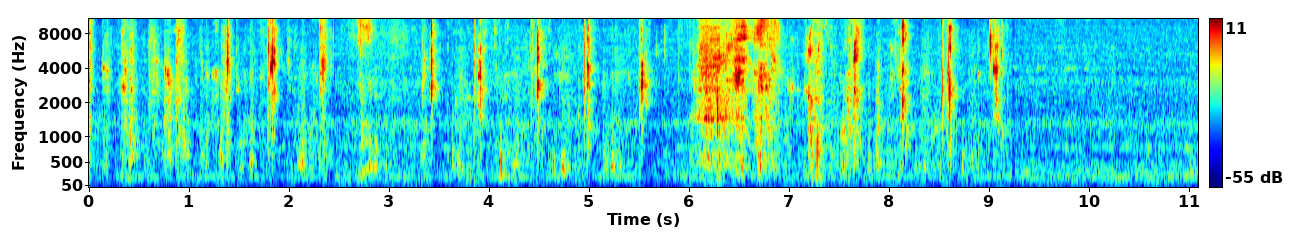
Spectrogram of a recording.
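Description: Close-up eating sounds: a person biting and chewing, a run of sharp wet clicks with a denser, louder stretch about six seconds in, then quieter after about nine seconds.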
